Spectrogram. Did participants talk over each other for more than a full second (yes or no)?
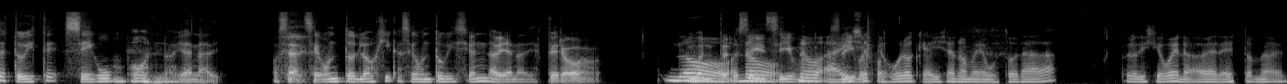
yes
